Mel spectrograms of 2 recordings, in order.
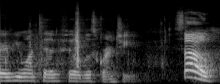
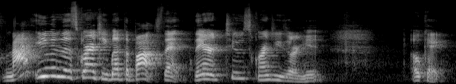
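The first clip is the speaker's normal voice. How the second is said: normal talking voice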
